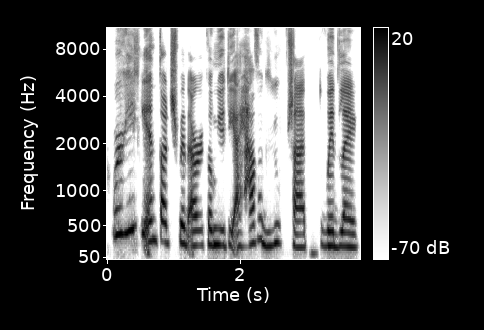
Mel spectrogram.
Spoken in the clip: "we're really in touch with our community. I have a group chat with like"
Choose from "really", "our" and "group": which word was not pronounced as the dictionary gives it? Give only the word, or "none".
group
